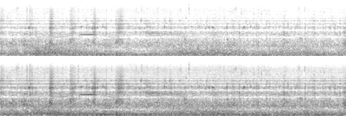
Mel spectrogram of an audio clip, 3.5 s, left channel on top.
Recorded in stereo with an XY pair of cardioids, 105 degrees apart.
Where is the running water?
50° right.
